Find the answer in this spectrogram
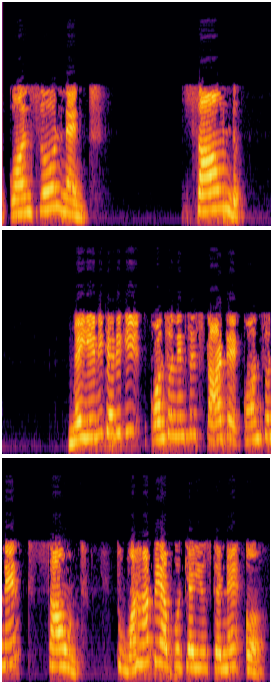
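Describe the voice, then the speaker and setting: High-voiced woman teaching a class. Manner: asks frequent checking questions. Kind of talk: classroom grammar lesson. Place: classroom studio. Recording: phone-like narrow band.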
